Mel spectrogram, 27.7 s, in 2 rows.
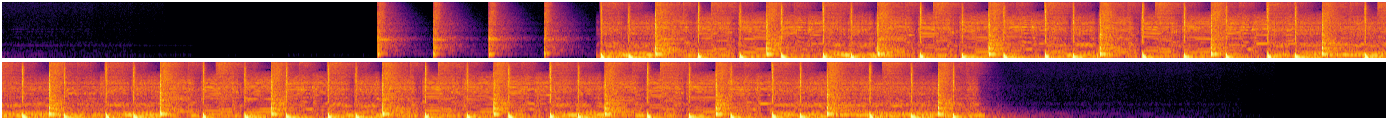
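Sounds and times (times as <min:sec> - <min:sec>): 
backing track: 0:06.0 - 0:24.1.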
